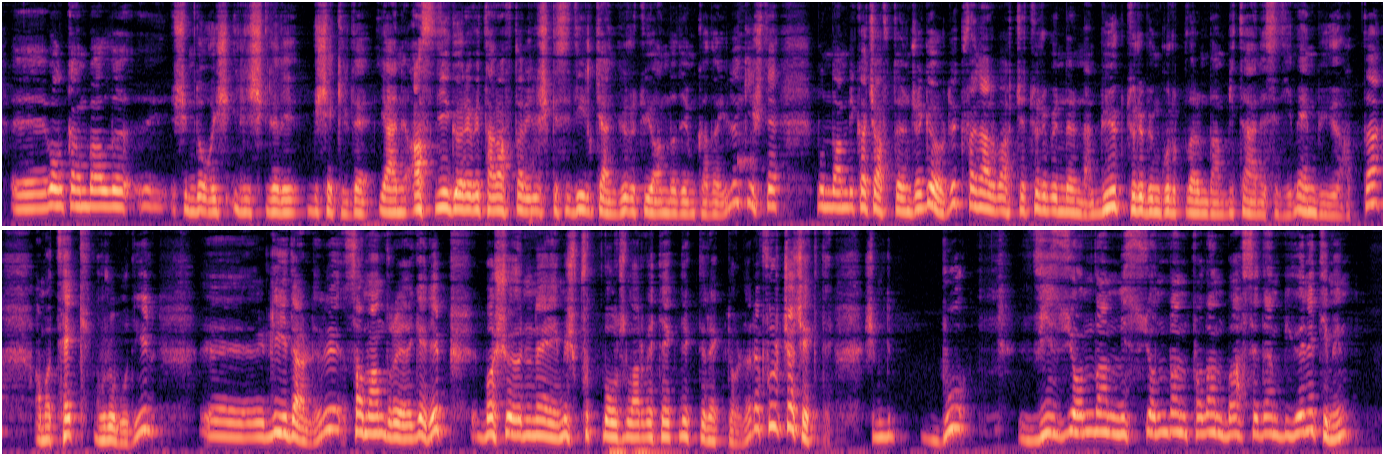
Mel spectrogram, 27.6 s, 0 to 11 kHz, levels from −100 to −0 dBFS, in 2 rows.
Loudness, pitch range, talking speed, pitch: -22 LUFS, 145-210 Hz, 135 wpm, 175 Hz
